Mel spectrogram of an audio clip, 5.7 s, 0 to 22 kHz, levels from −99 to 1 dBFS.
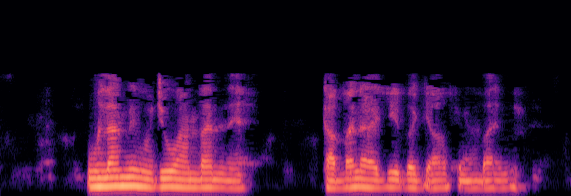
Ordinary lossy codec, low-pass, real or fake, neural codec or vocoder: MP3, 24 kbps; 5.4 kHz; fake; codec, 16 kHz, 1.1 kbps, Voila-Tokenizer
